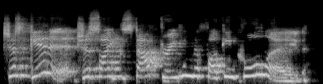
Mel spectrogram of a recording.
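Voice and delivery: high exasperated plea; pleading in frustration. Real, not acted. Exasperated rant.

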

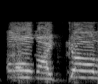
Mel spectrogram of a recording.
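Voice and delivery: very high, loud imitation of shock; mock shocked outburst. Sal learning he has been fooled, mock shocked outburst. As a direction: cry out in hammed-up disbelief. Sal reacting to prank reveal.

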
